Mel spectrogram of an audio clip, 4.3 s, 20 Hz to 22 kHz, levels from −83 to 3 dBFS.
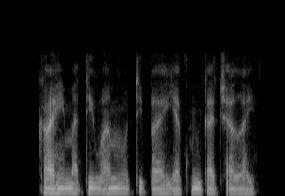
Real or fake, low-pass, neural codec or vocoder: fake; 7.2 kHz; codec, 24 kHz, 0.9 kbps, WavTokenizer, medium speech release version 2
